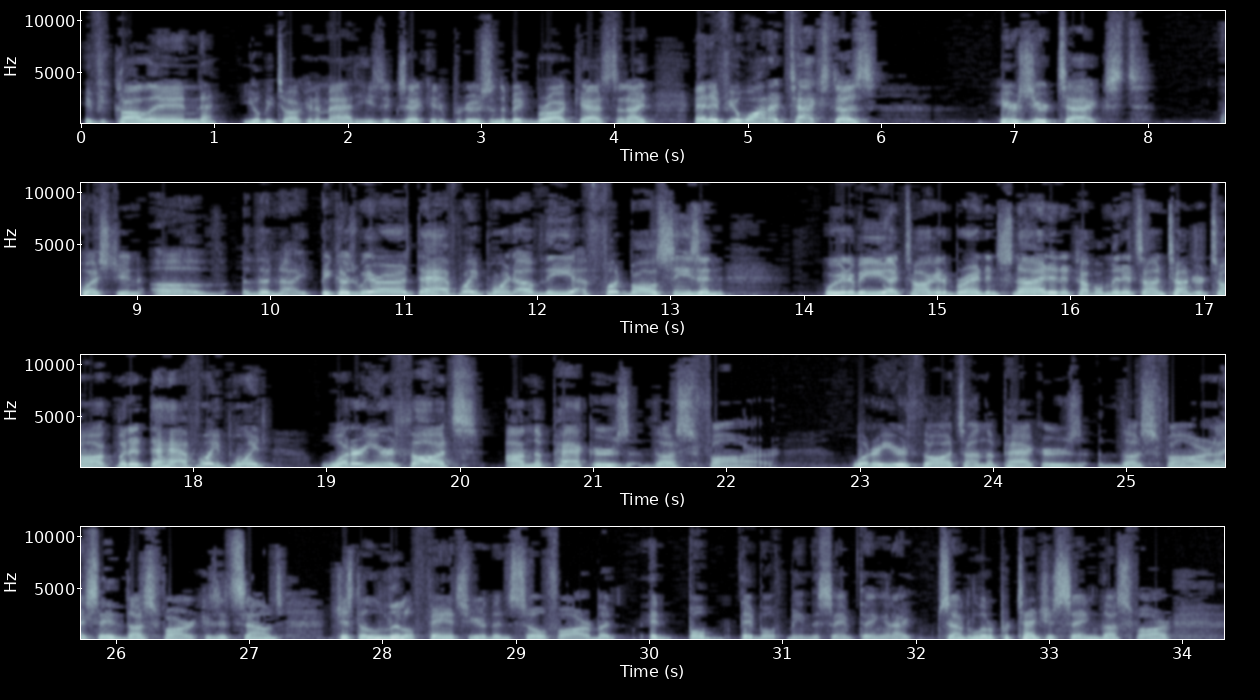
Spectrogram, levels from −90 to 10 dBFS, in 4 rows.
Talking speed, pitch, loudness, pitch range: 200 wpm, 155 Hz, -20 LUFS, 120-200 Hz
